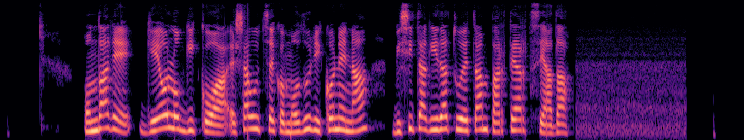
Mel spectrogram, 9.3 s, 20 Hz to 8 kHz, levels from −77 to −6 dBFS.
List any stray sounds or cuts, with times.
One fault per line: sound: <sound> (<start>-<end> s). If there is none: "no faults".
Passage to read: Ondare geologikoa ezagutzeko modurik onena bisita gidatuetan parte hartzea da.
no faults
